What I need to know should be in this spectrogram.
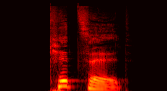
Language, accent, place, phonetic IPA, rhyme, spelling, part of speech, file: German, Germany, Berlin, [ˈkɪt͡sl̩t], -ɪt͡sl̩t, kitzelt, verb, De-kitzelt.ogg
- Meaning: inflection of kitzeln: 1. third-person singular present 2. second-person plural present 3. plural imperative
